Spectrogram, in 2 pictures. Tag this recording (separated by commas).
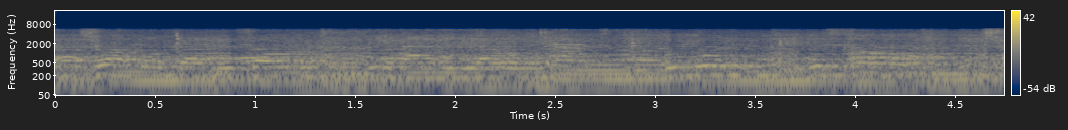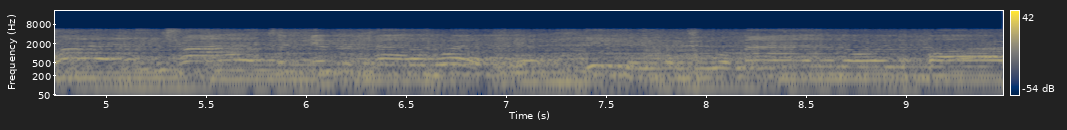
Music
